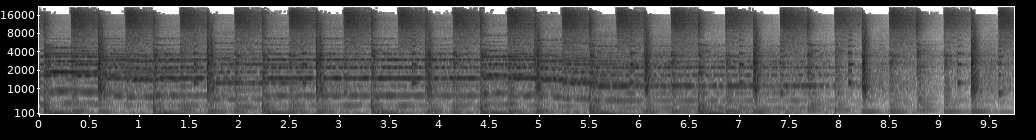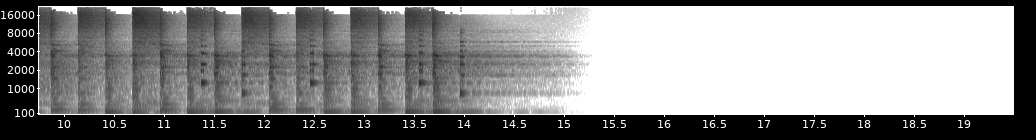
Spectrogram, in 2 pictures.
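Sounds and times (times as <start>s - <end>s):
karaoke backing track: 0.0s - 14.1s.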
